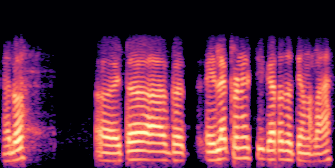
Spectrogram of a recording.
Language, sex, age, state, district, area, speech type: Marathi, male, 18-30, Maharashtra, Sangli, urban, conversation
